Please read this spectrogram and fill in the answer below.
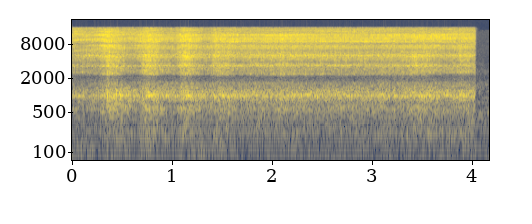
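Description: Dental implant surgery: a steady hiss of suction with a faint steady whine from the slow-speed implant handpiece as the final 3.8 mm drill prepares the osteotomy in a fresh extraction site.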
